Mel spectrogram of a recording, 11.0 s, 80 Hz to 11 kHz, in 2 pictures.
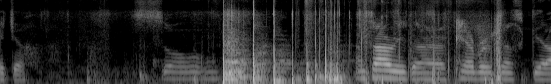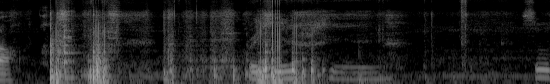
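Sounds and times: phone handling rubbing and scraping: 0:02.8 - 0:05.0, 0:06.0 - 0:08.8.

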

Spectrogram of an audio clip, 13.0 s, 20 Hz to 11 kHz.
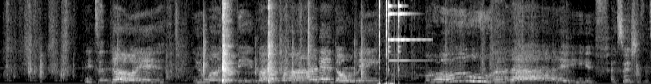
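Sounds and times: woman singing unaccompanied: 0:01.7 - 0:07.6, 0:08.5 - 0:13.0
brief high clink: 0:07.6 - 0:08.6.

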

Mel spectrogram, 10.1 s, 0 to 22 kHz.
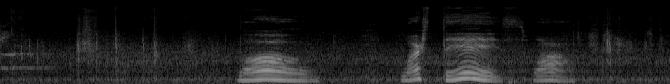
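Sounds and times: book pages rustling: 0:00.2 - 0:03.5, 0:08.6 - 0:10.0.

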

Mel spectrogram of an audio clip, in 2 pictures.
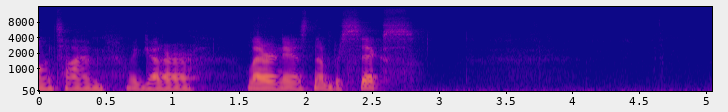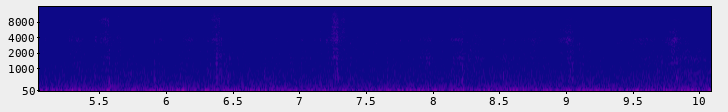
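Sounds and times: cardboard cards sliding: 0:04.1 - 0:10.0.

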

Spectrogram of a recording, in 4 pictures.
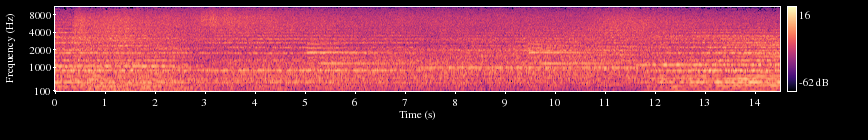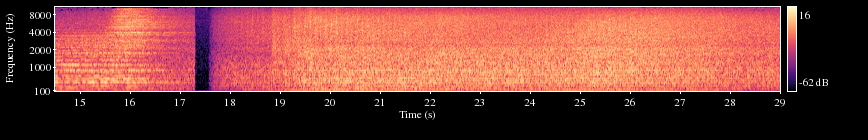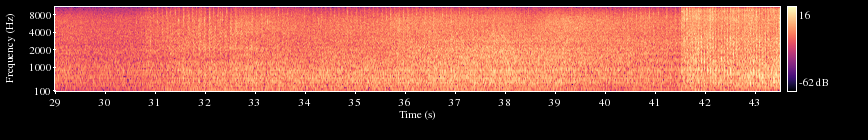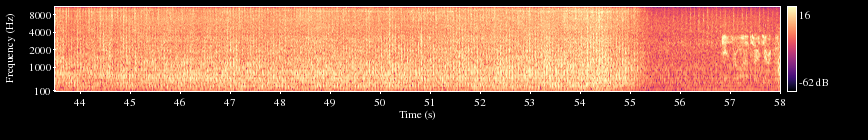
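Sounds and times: helicopter engine and rotor drone: 0:17.9 - 0:58.0.

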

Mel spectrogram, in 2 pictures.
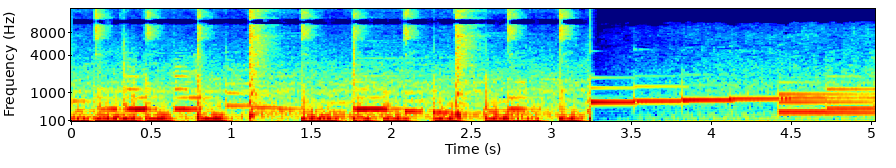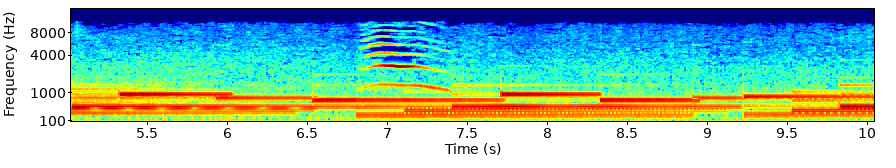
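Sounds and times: music of held chords: 0:00.0 - 0:10.0
kitten meowing: 0:06.8 - 0:07.5.

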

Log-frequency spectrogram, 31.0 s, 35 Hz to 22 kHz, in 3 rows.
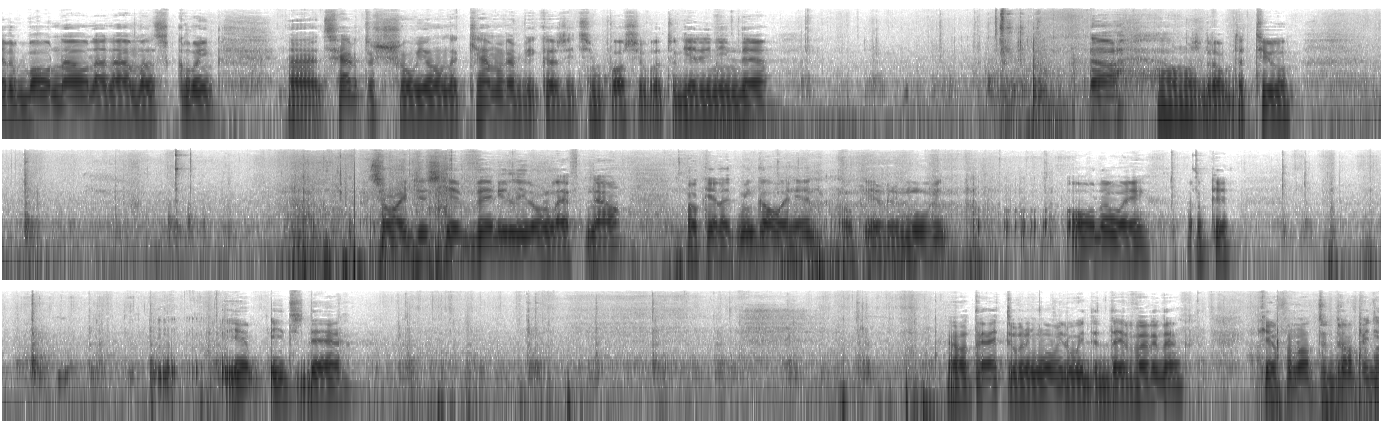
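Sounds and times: tool scraping: 0:10.4 - 0:18.5.

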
